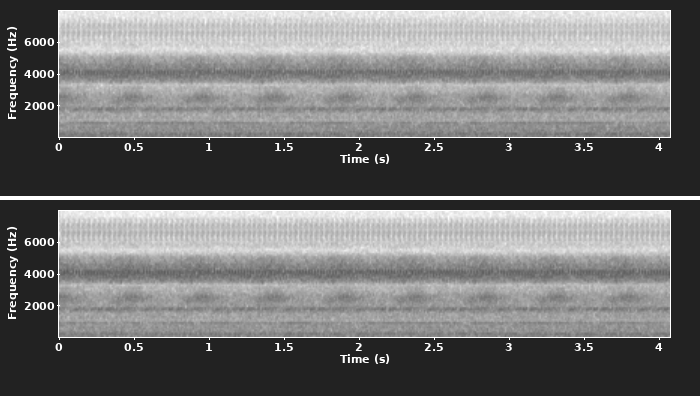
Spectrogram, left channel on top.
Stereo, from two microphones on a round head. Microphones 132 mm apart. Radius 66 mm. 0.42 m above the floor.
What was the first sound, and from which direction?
An insect, 30° right (ahead or behind).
